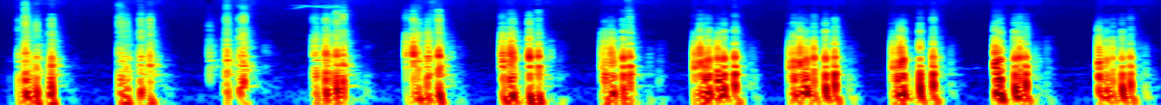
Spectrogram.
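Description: A large, solid, dark brown hardcover notebook or book with a board cover is held in both hands in front of the mic and tapped and drummed on the cover with the fingertips. Twelve separate short bursts of quick, muffled thuds follow one another, deep and low with almost no ring.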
